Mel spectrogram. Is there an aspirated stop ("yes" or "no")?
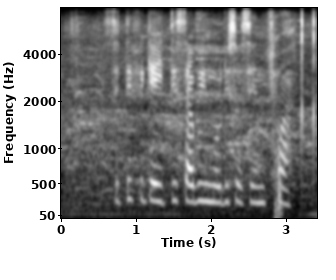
yes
